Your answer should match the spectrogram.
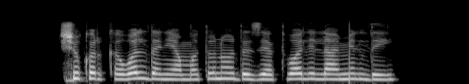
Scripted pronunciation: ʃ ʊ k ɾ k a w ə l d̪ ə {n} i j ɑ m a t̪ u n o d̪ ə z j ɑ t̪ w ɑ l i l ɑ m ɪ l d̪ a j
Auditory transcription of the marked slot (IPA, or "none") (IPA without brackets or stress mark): n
